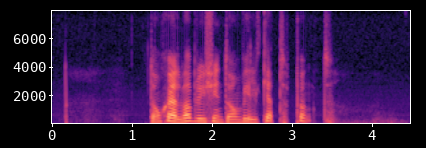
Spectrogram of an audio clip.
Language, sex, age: Swedish, female, 33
